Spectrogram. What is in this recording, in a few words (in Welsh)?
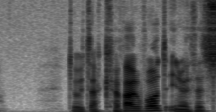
"cyfarfod" Welsh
